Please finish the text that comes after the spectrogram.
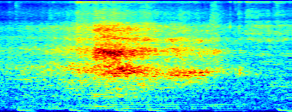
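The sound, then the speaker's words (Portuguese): A motorcycle roars past outside in front, its engine swelling to a peak midway and then fading, with a rough, throaty, popping exhaust note and no talking. “Agora a moto deve ter e parece que os caras passam aqui na frente, cara. E, e aí eles resolvem ficar estourando escapamento para foder com uma, o meu programa.”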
